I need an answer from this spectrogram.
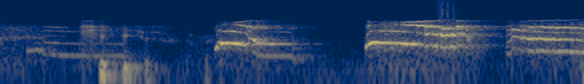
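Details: Hiro the dog howling indoors in a small room: wavering, harmonic tones that rise and sag, broken into separate bursts, with a long loud drawn-out howl near the end and a possible human voice early on.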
